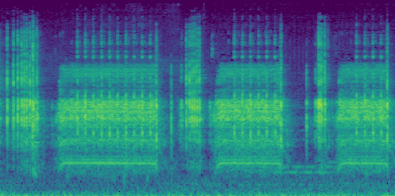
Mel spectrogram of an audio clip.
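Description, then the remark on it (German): The rotary dial of an analog telephone is turned and whirs back three times, each return a steady mechanical buzz lasting about a second, preceded by short ratcheting clicks. Clear, with no voices. “Und das ist die Wählscheibe an einem analogen Telefon.”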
